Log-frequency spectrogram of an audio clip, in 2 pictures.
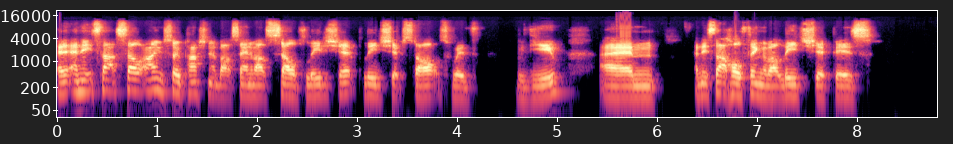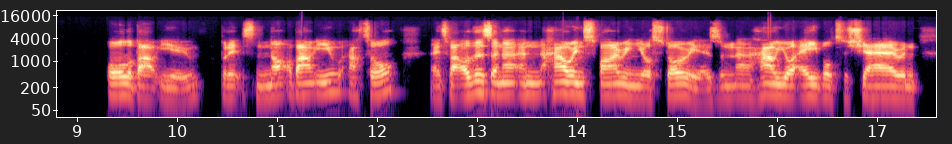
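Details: Adult man speaking; Normal conversational speech.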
